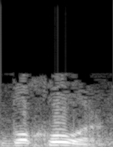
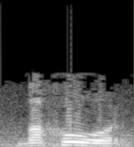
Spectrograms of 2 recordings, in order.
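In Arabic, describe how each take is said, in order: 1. المقطع الأول ليس فيه صائت 'a'. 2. المقطع الأول فيه صائت 'a'. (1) "احنا باللهجة العامية نقول بخور" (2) "بس اسمه الفصيح بخور"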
